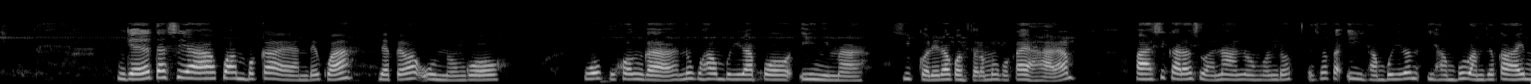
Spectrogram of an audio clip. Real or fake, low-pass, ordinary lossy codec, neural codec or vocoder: fake; 7.2 kHz; MP3, 32 kbps; codec, 16 kHz, 16 kbps, FunCodec, trained on Chinese and English, 50 frames a second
